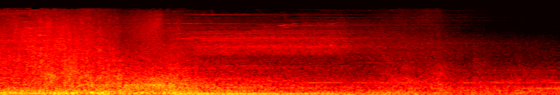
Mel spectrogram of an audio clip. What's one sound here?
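A triumphant game fanfare swells loudly, then fades away.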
